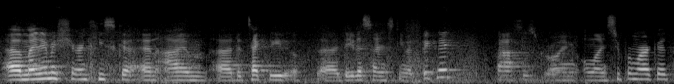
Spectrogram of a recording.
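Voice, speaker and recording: A woman's voice: mid-range voice, a little fast, creaky, a little mellow, slight background noise, poor audio. A woman from the Netherlands speaking as a panel guest at a conference, upbeat and organized. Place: conference stage.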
